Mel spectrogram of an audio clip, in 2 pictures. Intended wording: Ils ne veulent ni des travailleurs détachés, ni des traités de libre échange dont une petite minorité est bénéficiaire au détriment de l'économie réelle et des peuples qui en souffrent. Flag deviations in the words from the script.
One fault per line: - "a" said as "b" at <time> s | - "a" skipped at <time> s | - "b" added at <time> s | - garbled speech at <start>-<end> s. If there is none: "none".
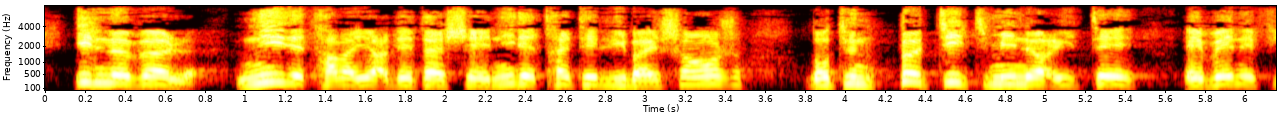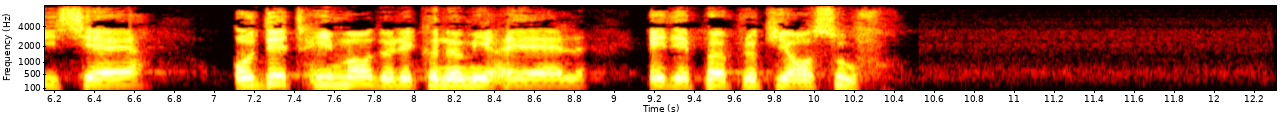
none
